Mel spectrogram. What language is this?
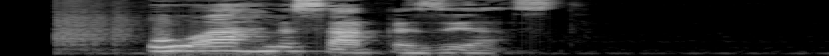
Persian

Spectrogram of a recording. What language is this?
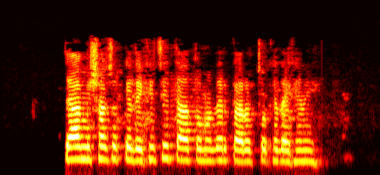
Bangla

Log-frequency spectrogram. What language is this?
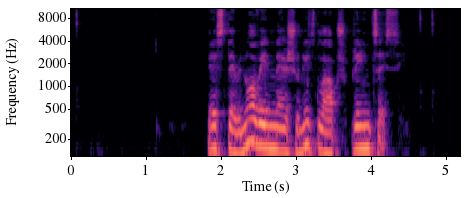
Latvian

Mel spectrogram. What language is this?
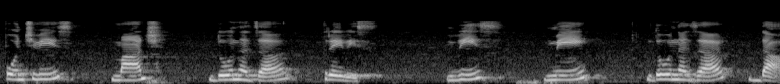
Konkani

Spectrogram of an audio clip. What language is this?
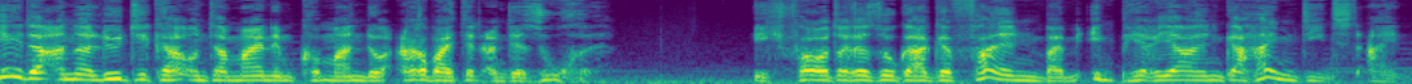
German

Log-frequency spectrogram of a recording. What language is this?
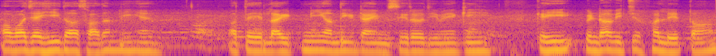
Punjabi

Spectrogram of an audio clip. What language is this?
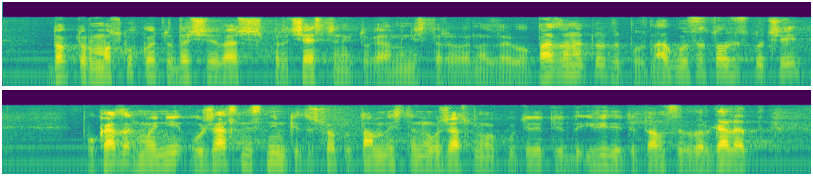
Bulgarian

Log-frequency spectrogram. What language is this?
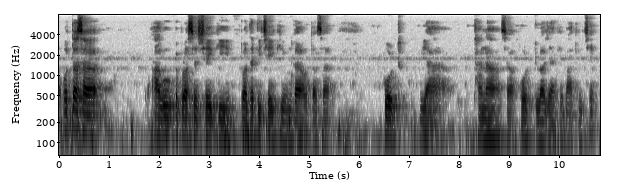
Maithili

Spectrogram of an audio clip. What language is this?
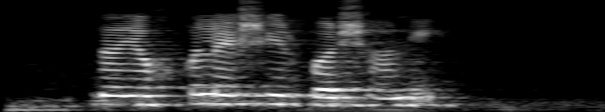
Pashto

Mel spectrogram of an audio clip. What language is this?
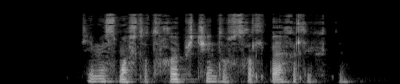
Mongolian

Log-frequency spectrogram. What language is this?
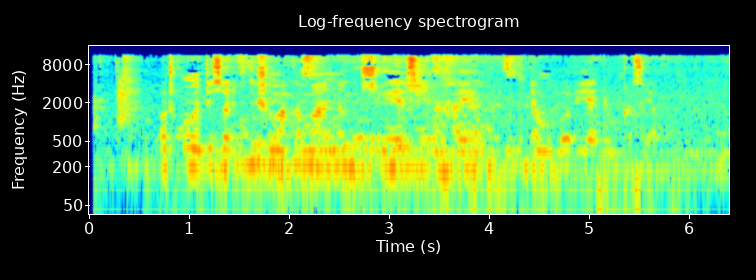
Swahili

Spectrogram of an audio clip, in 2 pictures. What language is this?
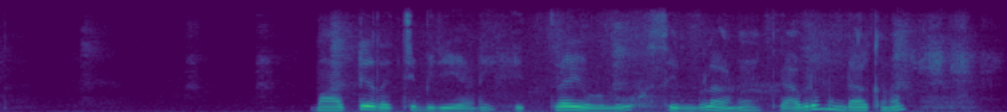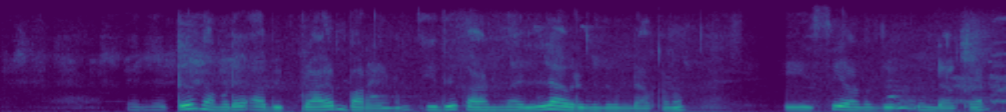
Malayalam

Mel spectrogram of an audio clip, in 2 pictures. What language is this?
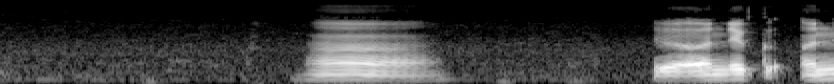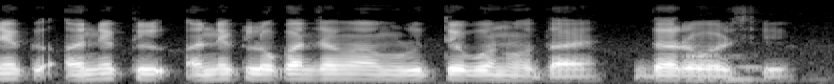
Marathi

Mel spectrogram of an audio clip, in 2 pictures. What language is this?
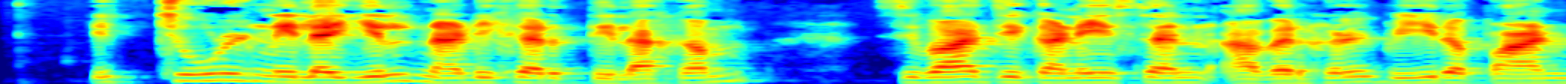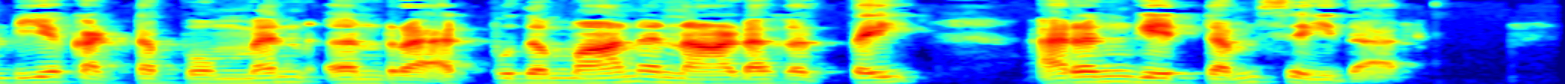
Tamil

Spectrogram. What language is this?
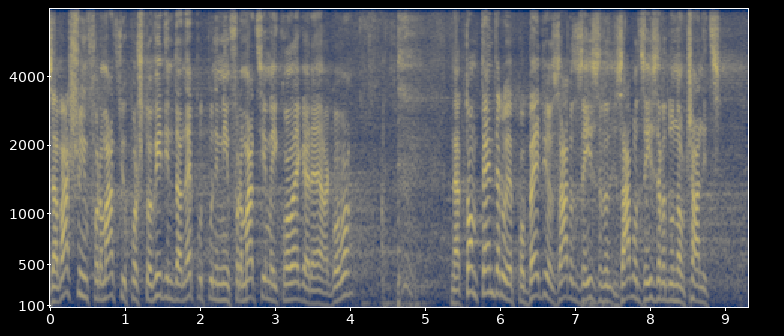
Serbian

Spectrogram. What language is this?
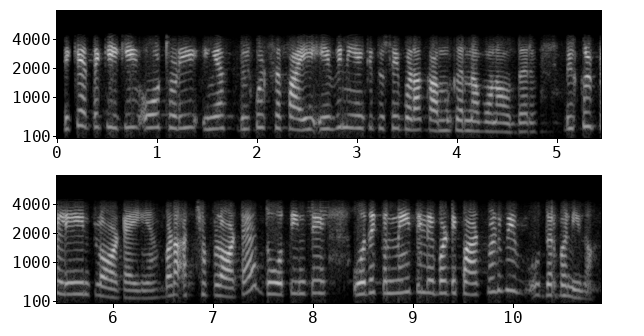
Dogri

